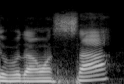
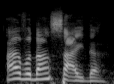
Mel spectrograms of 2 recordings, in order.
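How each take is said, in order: First: Saída as sa-Í-da, stress on the í; saída with a clear hiatus. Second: Saída said as sai-da, diphthong; saída without the hiatus, quick and casual; wrong stress demo. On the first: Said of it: "Eu não vou dar uma saída". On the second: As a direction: run saída together as two syllables, sai-da. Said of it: "seria saída". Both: Shown as a demonstration.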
